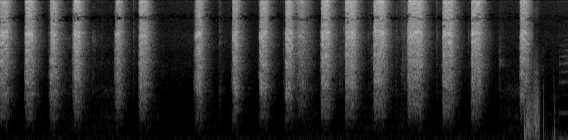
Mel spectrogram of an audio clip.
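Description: An aerosol spray can puffing paint onto a Stitch figure, about fifteen short, sharp hissing bursts in a quick uneven rhythm, close and fairly quiet, with a brief rustle at the end.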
